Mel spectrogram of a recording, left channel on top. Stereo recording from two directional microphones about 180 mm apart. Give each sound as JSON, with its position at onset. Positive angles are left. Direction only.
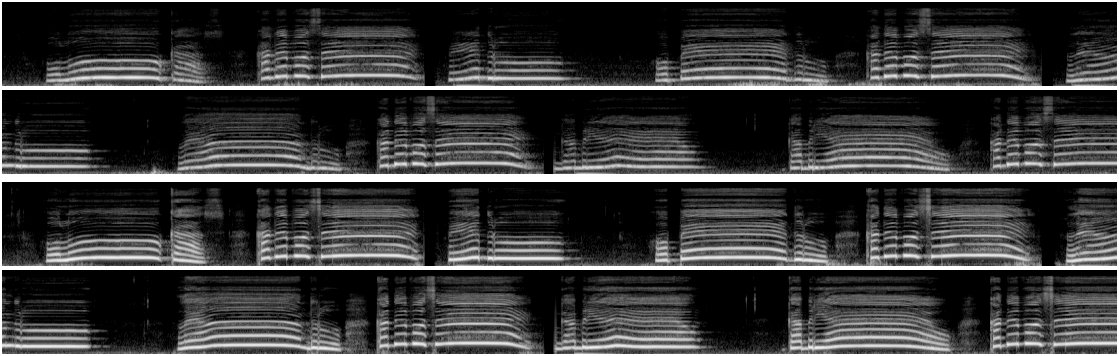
{"t": 0.4, "sound": "speech", "side_deg": -45}
{"t": 12.8, "sound": "dog", "side_deg": -40}
{"t": 18.7, "sound": "speech", "side_deg": -40}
